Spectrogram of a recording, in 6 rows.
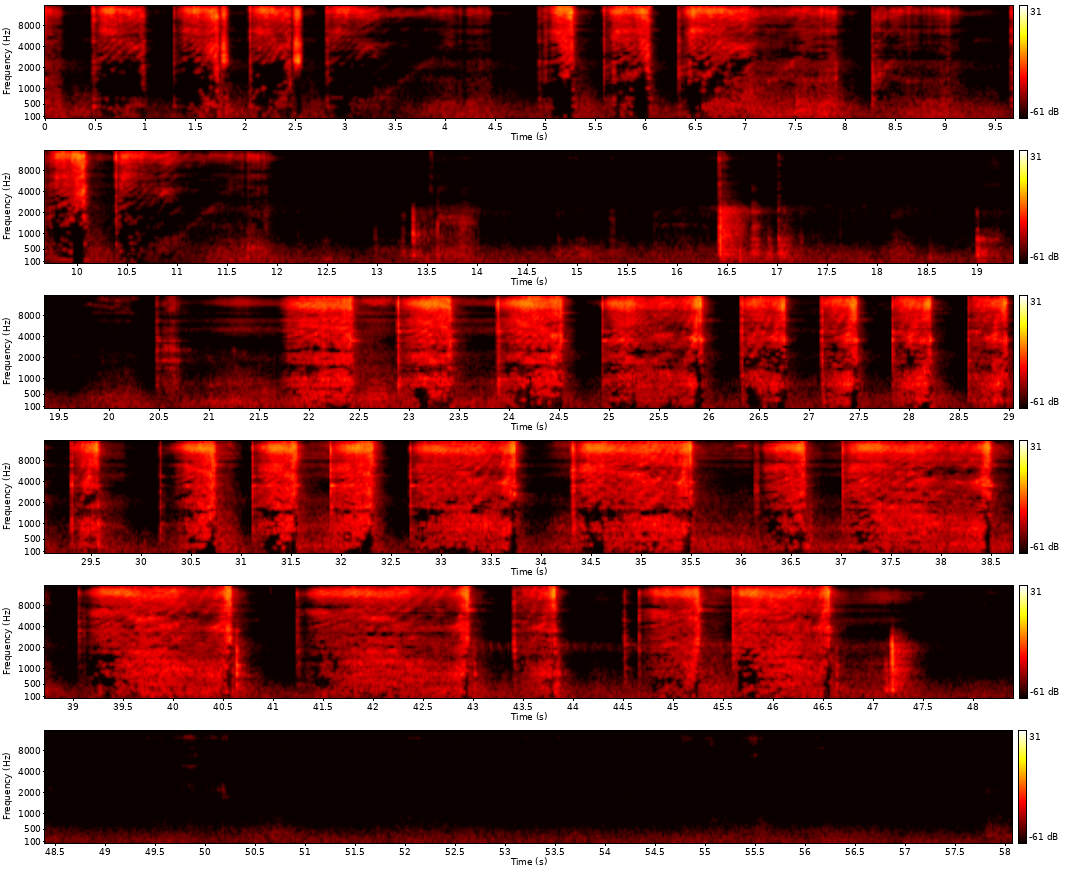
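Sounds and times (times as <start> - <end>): sharpening stone scraping a blade: 0.0 - 12.0, 19.1 - 47.4.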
